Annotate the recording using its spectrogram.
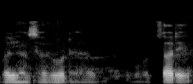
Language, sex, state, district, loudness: Hindi, male, Bihar, Saharsa, -25 LUFS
